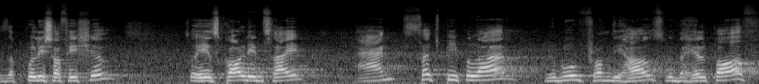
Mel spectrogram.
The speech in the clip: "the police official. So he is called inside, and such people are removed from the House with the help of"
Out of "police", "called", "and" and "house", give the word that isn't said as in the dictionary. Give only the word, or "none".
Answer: police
